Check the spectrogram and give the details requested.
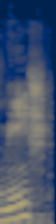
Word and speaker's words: niche: I would argue that by going by your own reasoning here, it should be pronounced niche because it is originally derived from a French word, so you have to pronounce it as niche.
